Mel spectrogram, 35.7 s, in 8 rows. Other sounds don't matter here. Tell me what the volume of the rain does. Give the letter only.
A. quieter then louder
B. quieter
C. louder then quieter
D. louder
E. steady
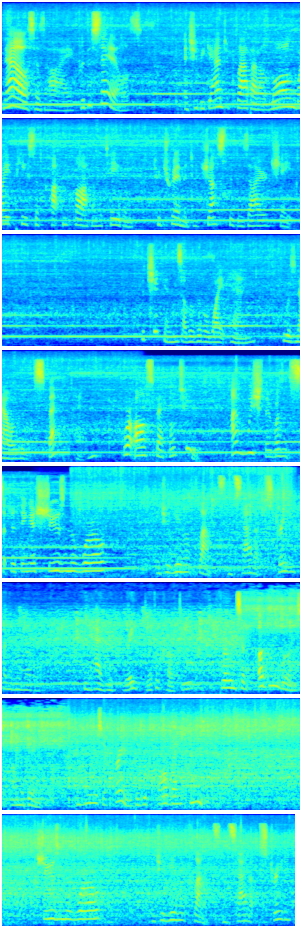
D.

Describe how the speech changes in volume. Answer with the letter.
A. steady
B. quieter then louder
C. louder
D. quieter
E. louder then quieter
A.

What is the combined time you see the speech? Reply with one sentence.
You can hear the speech for 32 seconds altogether.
